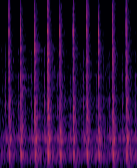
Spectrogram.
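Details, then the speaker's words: IBM Selectric II correcting typewriter: regular heavy thump about eight times a second with sharp clatter on each beat from the cracked centre hub, which has a crack all the way through and must be replaced. "but I think the big one is right there. You can hear it thump."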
